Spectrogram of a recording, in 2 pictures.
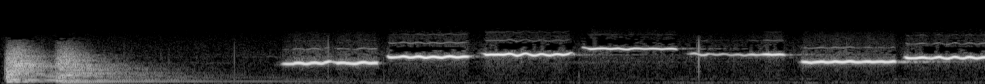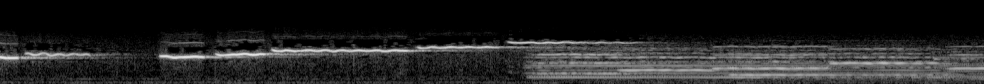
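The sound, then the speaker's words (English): Whistled tune used as a radio program's signature signal: a solo melody of clear, sustained high notes stepping up and down in held phrases separated by brief pauses. “That whistle be your signal for the Signal Oil program, The Whistler, each Sunday night at this same time.”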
